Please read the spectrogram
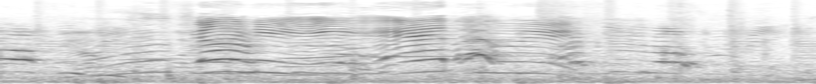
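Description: A group of children's voices calling and shouting over one another, high-pitched and excited, with no clear words.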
